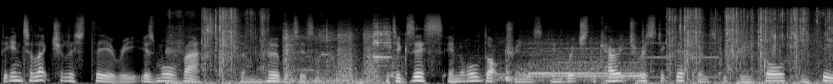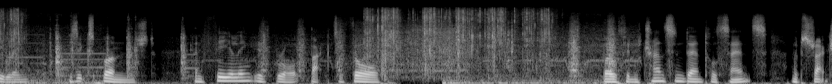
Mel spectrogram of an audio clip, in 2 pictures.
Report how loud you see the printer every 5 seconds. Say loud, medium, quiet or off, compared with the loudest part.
loud, loud, medium, off.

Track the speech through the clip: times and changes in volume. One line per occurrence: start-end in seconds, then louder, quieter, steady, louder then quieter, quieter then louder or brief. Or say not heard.
0.0-12.3 steady
14.2-16.6 brief.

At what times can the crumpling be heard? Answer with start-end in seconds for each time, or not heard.
2.0-2.7, 6.7-8.6, 11.9-13.9.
